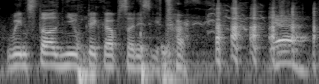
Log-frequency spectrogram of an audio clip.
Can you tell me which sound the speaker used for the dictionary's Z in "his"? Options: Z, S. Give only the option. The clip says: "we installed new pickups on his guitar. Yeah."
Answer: S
